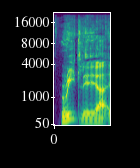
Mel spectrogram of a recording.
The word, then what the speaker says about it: Readly: Spricht man das so aus? – Readly, ja.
